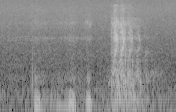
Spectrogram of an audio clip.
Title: My dog snores like a cartoon character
